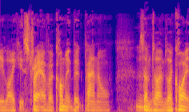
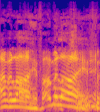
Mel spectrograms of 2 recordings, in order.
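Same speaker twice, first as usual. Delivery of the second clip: very high, very slow, drawn-out yelling; 12 semitones higher than usual. Retelling a film scene where Jason Statham shouts: imitating Jason Statham shouting. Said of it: "Jason Statham is just shouting".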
